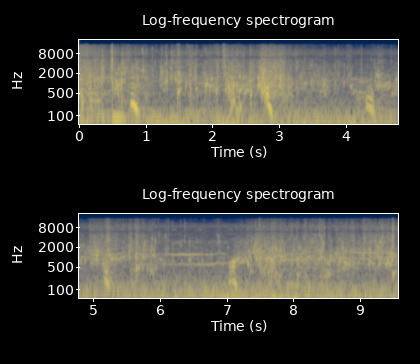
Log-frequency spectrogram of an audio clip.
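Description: Shallow muddy water splashing and trickling as hands grope and scoop through mud and water, with a few short falling tones now and then.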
